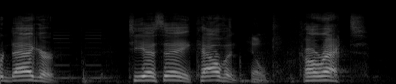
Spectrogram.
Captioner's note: buzzer beeps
